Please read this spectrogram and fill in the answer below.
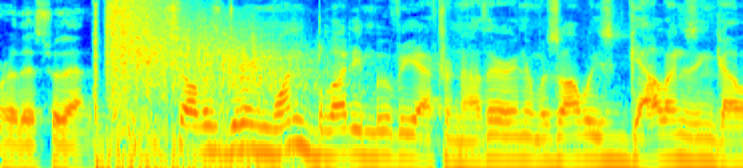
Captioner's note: gunshot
